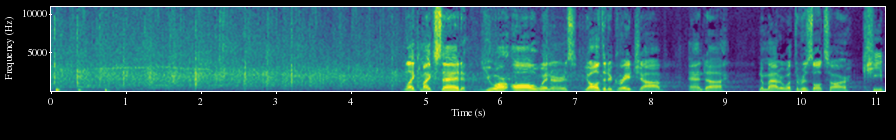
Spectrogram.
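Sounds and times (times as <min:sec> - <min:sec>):
crowd applause: 0:00.0 - 0:05.3
speech: 0:04.7 - 0:11.1.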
